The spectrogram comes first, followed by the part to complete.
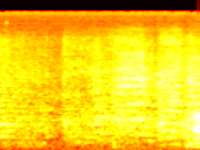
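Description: Stadium ambience fading in: steady crowd noise with music playing faintly in the stadium.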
